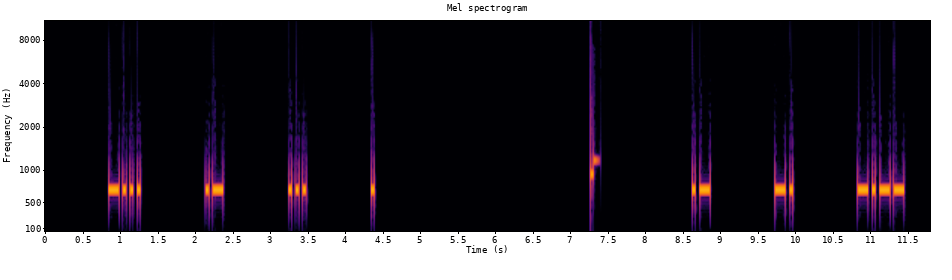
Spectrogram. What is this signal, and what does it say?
Morse code, heard as a keyed tone, about 25 wpm, spaced as for 9 wpm, 700 Hz. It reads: BASE ANY
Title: 6x Character Spacing - Top 300 Words - 25wpm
